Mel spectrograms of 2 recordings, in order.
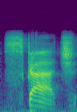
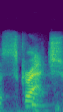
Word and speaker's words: scratch: that skur in there you're saying scotch instead of skur so scratch one more time uh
